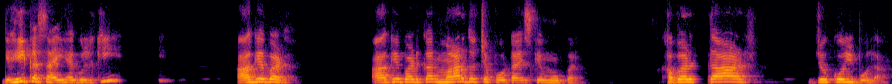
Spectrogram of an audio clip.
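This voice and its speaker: A woman's voice: a little high, unhurried, close to an everyday voice. A woman voicing a fierce, scornful village woman who barks commands, on a dull lo-fi recording. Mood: furious. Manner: commanding, shouting orders.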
